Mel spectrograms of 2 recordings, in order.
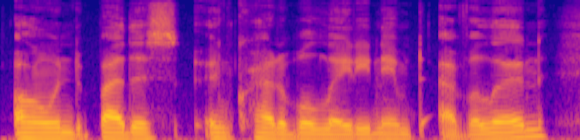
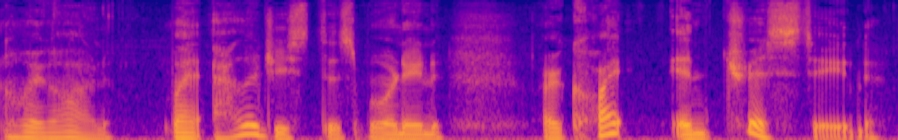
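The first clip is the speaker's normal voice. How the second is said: just swallowed coffee, softer; while sipping a drink; 2 semitones lower, 8 dB quieter than usual. Real, not acted. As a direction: talk right after a sip. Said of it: "let me take a sip of my coffee".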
